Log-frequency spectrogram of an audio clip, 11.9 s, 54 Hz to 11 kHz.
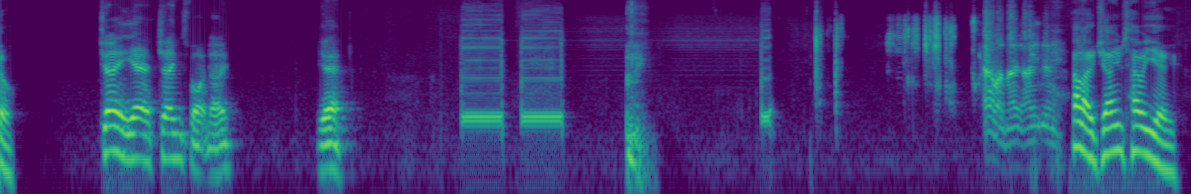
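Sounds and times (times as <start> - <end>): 
speech: 0.0 - 0.2, 1.0 - 2.4, 3.2 - 3.6, 9.9 - 11.8
buzzing phone ringback pulses: 4.6 - 6.2.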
